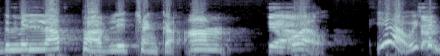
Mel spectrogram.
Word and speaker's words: Pavlichenko: Ludmila Pavlichenko.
